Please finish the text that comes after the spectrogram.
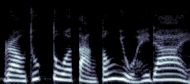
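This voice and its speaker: A woman's voice: on the high side, animated, fast talker, no echo, soft background music. A woman voicing a small, earnest, grateful animal in a children's storybook tale.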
